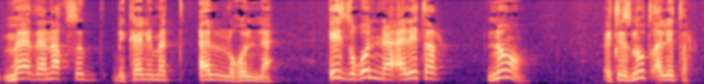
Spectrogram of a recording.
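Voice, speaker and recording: Patient male recitation teacher: unhurried, pitched high, says everything twice. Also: animated. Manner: slow, explains each point twice, once in English and once in Arabic. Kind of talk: bilingual tajweed lesson.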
